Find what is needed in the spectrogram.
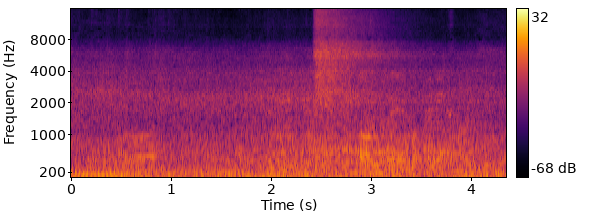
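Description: A steady low engine rumble, with a sudden hiss starting about two and a half seconds in and lasting over a second.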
